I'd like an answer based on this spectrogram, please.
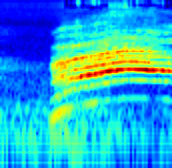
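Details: Pet cat giving loud fighting sounds toward another cat hiding under a car: one drawn-out harmonic yowl that rises, then holds a steady, slightly wavering tone.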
